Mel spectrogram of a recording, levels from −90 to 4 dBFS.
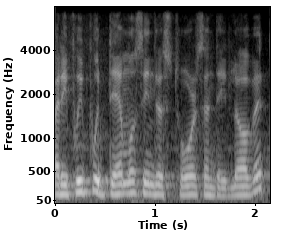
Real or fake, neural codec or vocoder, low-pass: real; none; 7.2 kHz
